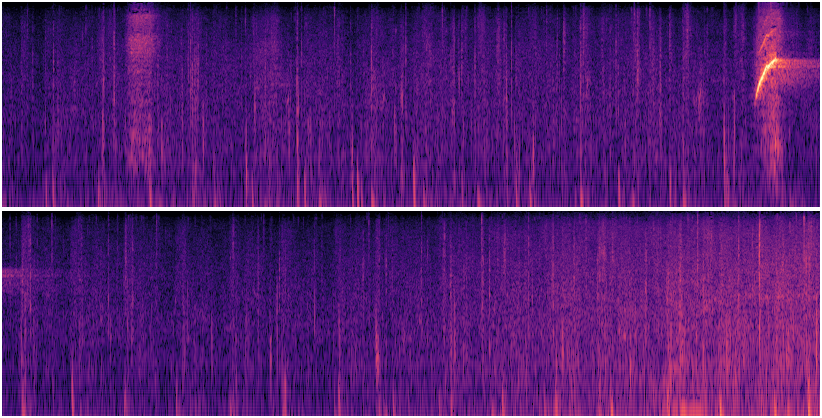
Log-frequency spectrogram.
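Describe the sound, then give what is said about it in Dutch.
Brisk footsteps of people walking with a dog crunch steadily along a forest path, moderately loud, with a quick even rhythm. A single short, shrill chirp rises briefly partway through. “We stappen stevig door.”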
